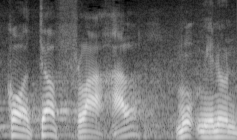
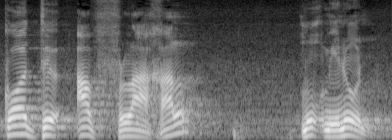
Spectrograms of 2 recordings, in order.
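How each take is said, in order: First: The d links straight onto the following a. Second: A glottal stop separates qad from aflaha. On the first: The vowel is transferred to the preceding consonant. "bukan qad aflaha tapi qadaf lahal mu'minun" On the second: This is the usual reading. "yang normalnya kan begini"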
